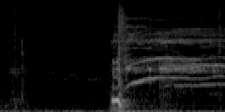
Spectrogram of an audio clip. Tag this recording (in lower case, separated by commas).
human voice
